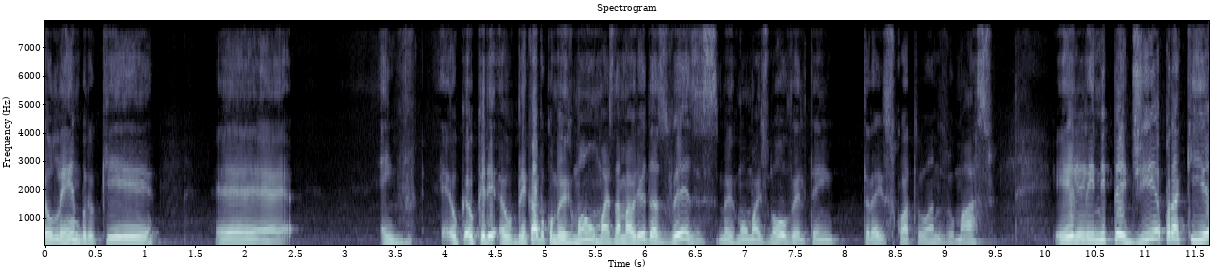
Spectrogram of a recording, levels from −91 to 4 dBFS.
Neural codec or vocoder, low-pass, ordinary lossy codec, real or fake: codec, 16 kHz, 16 kbps, FunCodec, trained on LibriTTS, 50 frames a second; none; none; fake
